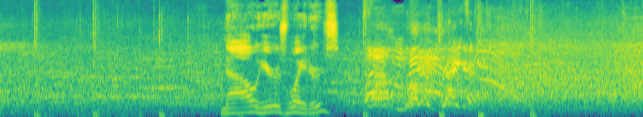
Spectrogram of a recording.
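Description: A basketball bounces steadily on a hardwood floor.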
